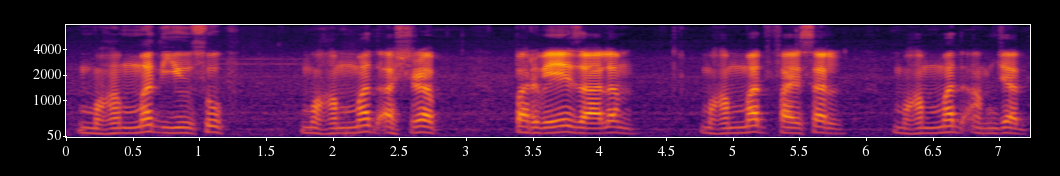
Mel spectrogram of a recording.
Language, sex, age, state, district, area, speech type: Urdu, male, 30-45, Uttar Pradesh, Balrampur, rural, spontaneous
